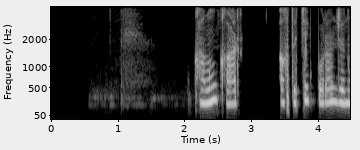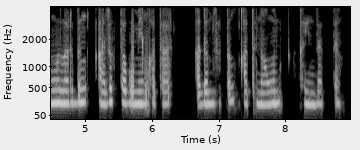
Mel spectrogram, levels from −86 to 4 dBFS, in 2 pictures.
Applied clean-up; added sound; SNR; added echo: none; none; none; none.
